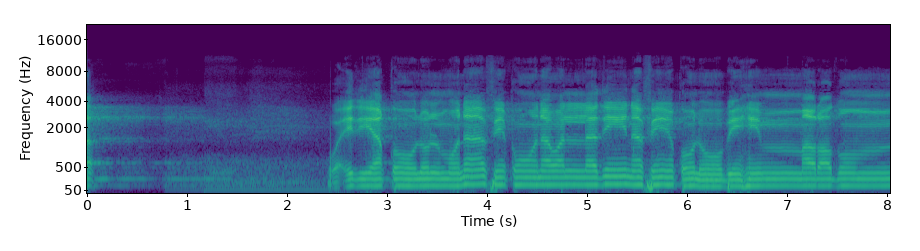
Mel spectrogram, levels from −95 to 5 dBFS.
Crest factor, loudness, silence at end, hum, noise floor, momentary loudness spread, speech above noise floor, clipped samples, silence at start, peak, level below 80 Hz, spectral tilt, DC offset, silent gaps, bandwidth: 22 dB; -26 LUFS; 0 s; none; -52 dBFS; 9 LU; 25 dB; under 0.1%; 0 s; -6 dBFS; -56 dBFS; -5 dB/octave; under 0.1%; none; 11.5 kHz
